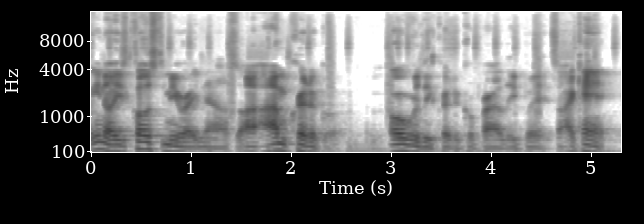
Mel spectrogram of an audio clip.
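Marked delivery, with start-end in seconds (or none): none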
